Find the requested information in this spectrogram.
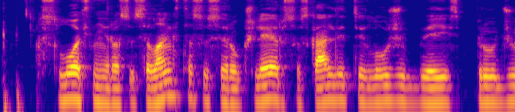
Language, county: Lithuanian, Kaunas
